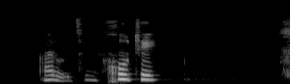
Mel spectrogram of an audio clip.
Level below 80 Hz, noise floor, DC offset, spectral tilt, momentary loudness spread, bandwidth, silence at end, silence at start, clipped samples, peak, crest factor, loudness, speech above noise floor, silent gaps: -80 dBFS; -76 dBFS; under 0.1%; -5 dB/octave; 20 LU; 9.4 kHz; 0 s; 0.45 s; under 0.1%; -10 dBFS; 22 dB; -30 LUFS; 47 dB; none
